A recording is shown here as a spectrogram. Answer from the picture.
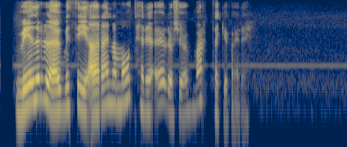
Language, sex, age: Icelandic, female, 20-29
